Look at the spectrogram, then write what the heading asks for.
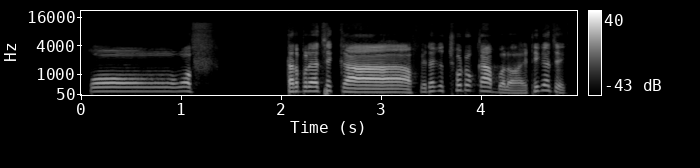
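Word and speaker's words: ق: কফ এটাকে বড় কফ বলা হয়। মোটা করে উচ্চারণ করতে হয়। কফ।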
